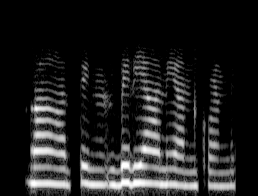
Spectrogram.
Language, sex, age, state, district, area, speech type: Telugu, female, 18-30, Telangana, Suryapet, urban, conversation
